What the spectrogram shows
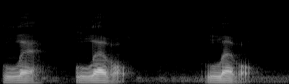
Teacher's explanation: It's not level. We cannot use the A sound like black cat. We need to use the E sound like red and 10. It's more closed.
